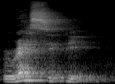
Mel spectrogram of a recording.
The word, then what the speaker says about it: recipe: Pode ser um monte de coisa, pode ser recipe, pode ser recipe, mas é recipe.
